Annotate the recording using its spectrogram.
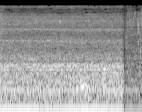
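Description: Steady low rumble with an even hiss, the running background noise beside a gas stove, cutting off abruptly just before the end.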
